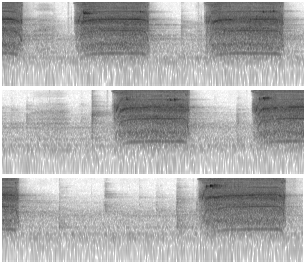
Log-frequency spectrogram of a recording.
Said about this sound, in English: At some point throughout the season, we're going to use every one of those holes, so we're just going to drill them out.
